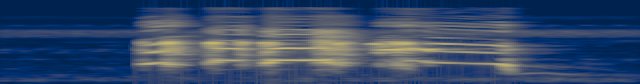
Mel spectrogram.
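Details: Red junglefowl crowing in Sumatra while wild birds are lured with a decoy: a loud, harsh, broken crow of four rasping bursts, the last drawn out and dropping at the end, over a steady high insect drone.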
